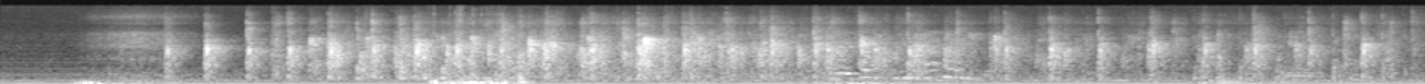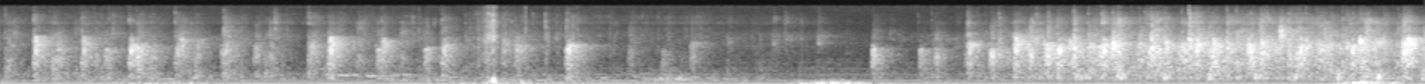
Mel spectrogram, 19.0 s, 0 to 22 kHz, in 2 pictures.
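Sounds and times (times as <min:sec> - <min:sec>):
audience applauding: 0:01.1 - 0:19.0.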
